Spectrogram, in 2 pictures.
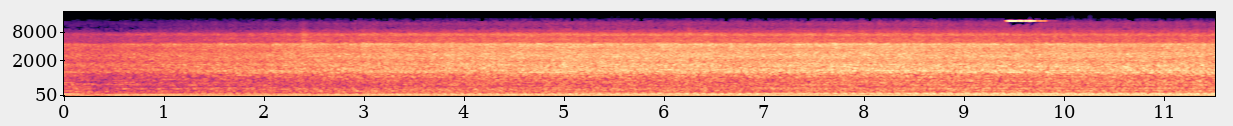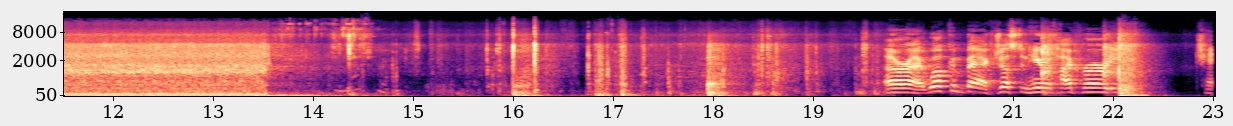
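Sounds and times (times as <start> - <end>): pickup truck engine idling: 0.5 - 13.7.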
